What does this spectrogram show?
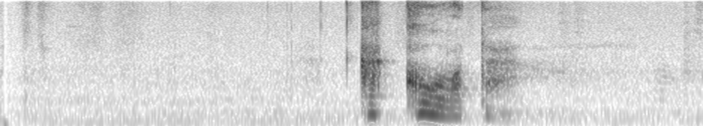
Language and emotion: Russian, angry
